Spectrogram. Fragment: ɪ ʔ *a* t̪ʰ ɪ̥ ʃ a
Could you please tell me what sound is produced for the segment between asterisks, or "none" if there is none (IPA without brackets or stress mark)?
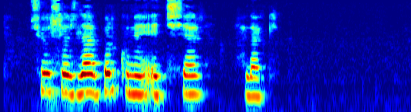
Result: e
